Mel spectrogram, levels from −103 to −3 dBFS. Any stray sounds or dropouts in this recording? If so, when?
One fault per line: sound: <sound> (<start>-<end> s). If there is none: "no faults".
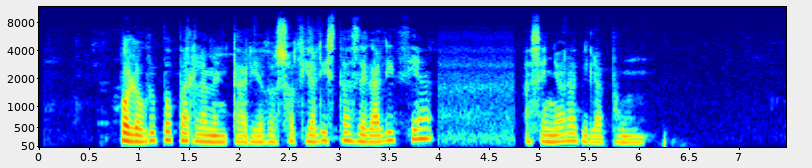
no faults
